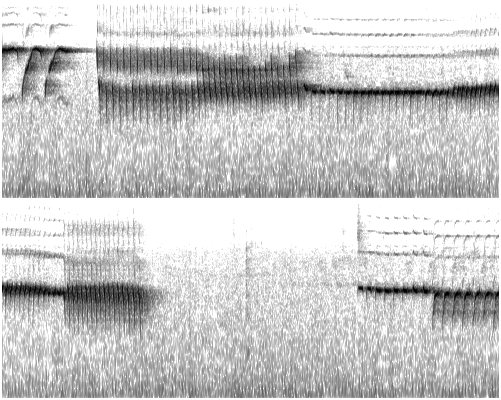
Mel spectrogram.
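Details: Yellow canary song with high rolled phrases, a long level trill, a harsh buzzy burst, two seconds of silence, then the trill resumes.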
